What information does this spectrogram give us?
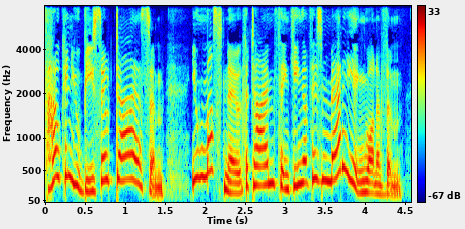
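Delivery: high-pitched, fretful wifely complaint; excitable wife, exasperated. Acted. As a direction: scold a husband for teasing. Voices exasperated Mrs Bennet.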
